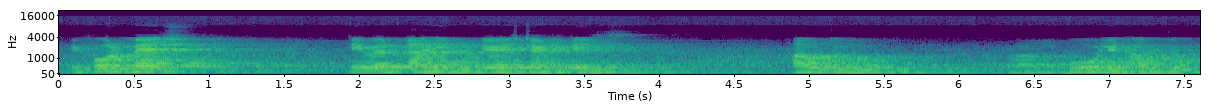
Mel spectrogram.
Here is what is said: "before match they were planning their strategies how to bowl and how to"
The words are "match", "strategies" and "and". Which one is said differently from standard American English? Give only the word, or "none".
strategies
